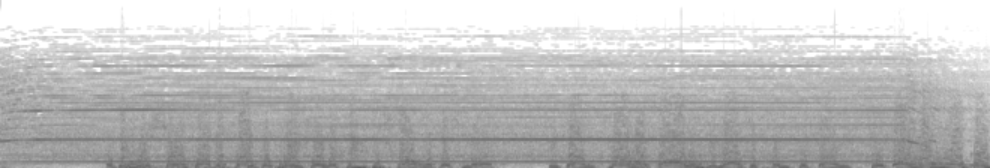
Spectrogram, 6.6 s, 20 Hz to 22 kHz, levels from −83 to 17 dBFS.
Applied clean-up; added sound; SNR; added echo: none; Engine / Drill; 0 dB; none.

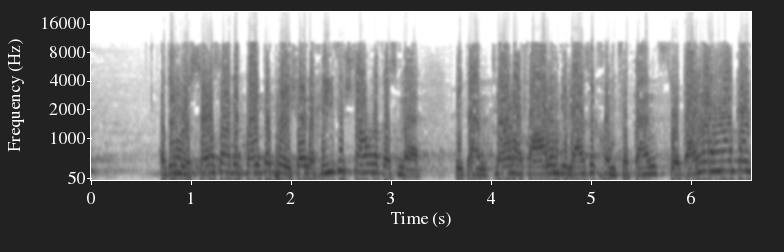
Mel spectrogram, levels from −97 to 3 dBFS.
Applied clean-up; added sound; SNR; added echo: none; none; none; none.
